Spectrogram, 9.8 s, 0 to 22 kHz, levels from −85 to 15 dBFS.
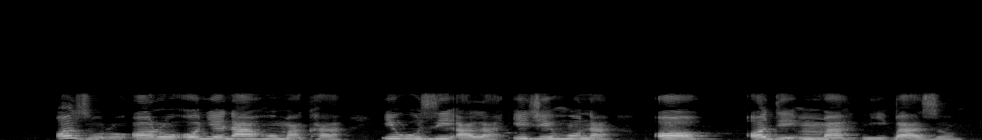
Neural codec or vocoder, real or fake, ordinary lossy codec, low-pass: none; real; none; 7.2 kHz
